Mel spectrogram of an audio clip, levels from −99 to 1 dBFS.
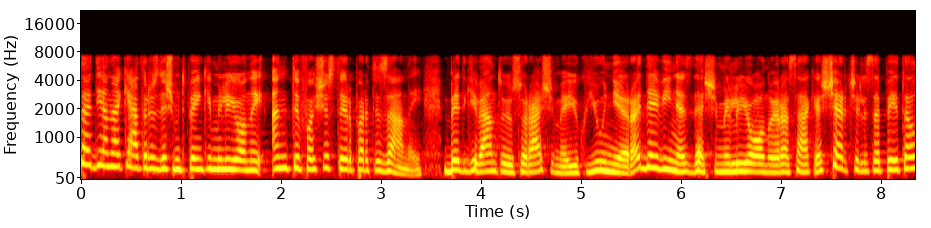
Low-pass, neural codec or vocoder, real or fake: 7.2 kHz; none; real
